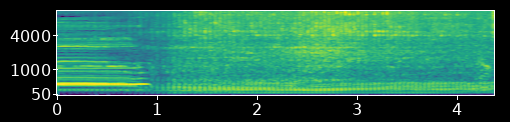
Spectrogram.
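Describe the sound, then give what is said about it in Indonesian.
A motorcycle passing by, its engine rumbling loudly, opening with a steady high whine before settling into a rapid, pulsing putter that carries on throughout. “motor lewat lagi dong.”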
